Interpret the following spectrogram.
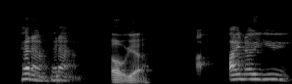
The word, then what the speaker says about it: Padam Padam: how many times a day do you hear Padam Padam pronounced wrong? Well, firstly, I love how the Americans say We say it wrong every time. Padam Padam. Like Padam Padam. Or uh Padam Padam.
